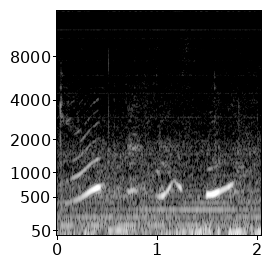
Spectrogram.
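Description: A toddler making short, rising, high-pitched vocal sounds, three or four in quick succession.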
